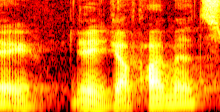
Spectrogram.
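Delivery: subtle, easy, unpushy casual tone, lifted pitch. Demonstrating an 'I care' tonality when asking for five minutes: subtle, non-aggressive. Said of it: "an I care tonality, right? Like very subtle. You're not aggressive".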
